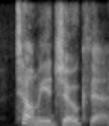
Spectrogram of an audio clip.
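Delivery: mocking put-on men's voice. Imitating men's prompts asking for a joke: mocking voice imitating men. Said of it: "They hate when I do that voice".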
